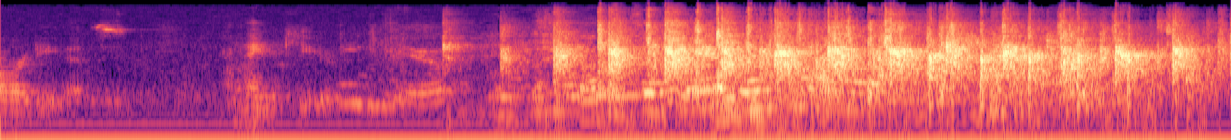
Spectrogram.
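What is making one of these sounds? A middle-aged woman speaks warmly into a microphone.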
